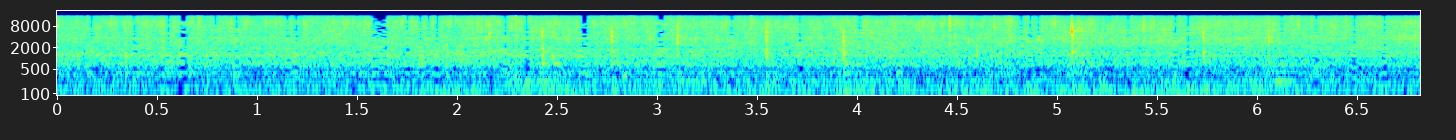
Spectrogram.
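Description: Stir-fried egg noodles, chicken and vegetables in hoisin sauce sizzling steadily in a frying pan while being tossed with tongs, with a few light clicks of the tongs and spatula against the pan.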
